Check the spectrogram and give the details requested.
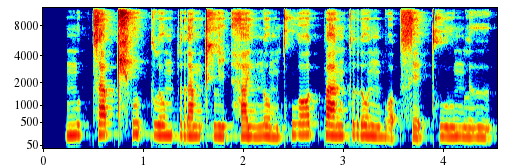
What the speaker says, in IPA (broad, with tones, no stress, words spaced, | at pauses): mu˨˩k̚sa˥˩p̚t͡ɕʰu˦˥ʔ klo˦˥mpra˧mkʰli˨˩ʔha˧j no˩˦mkʰwɔː˦˥t̚pa˧ŋkro˧n bɔ˨˩ʔ se˦˥ʔ kʰwuː˥˩mlɯː˥˩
